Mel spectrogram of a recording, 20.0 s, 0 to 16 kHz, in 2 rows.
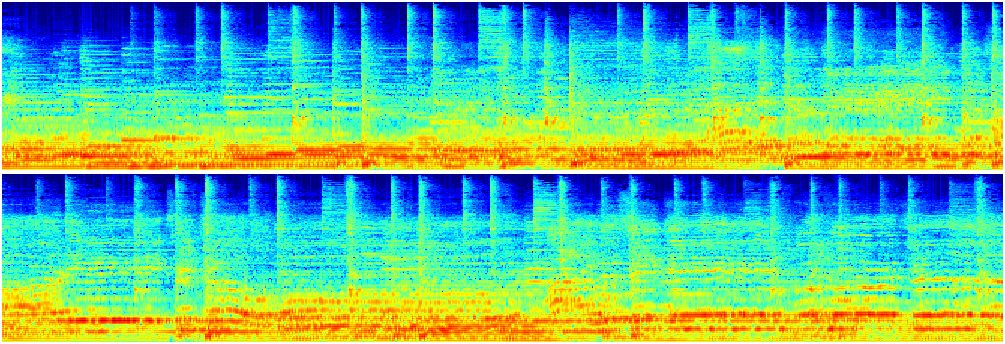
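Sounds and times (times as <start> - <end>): men's vocal group singing gospel: 0.0 - 1.8, 3.2 - 20.0
instrumental accompaniment with beat: 0.0 - 20.0.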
